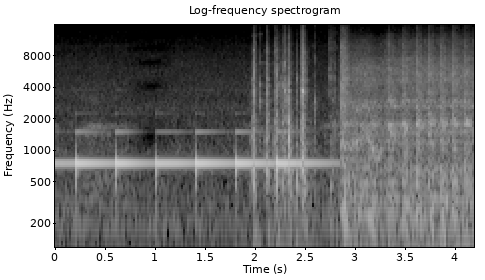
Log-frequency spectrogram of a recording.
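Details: Vehicle tested right after the starter was reinstalled and a sensor near it was installed: evenly spaced chime beeps, then about a second of fast starter cranking and a rough, ragged catch. It is hard to start, and the cause is not identified.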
